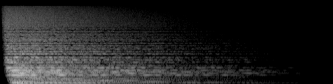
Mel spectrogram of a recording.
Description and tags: Swoosh FX Extra Short Loud
Synth swooshing sound of a square wave. Suitable for intros or logos. Available in several intensities.
intro, logo, swoosh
